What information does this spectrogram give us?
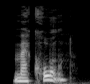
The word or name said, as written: makron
